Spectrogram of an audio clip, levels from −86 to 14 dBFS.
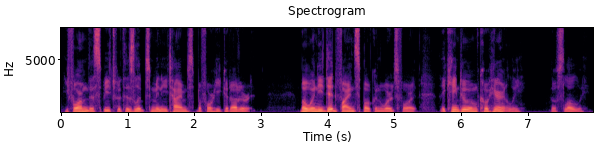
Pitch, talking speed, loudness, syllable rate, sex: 120 Hz, 225 wpm, -18 LUFS, 6.5 syllables/s, male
